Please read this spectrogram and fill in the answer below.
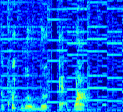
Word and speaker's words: Wurm: quick little look at worm spelled with a u Journey to the Center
